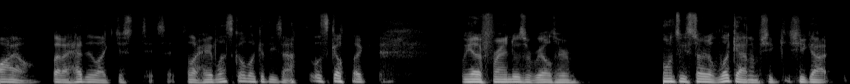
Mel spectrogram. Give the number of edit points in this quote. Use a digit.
1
